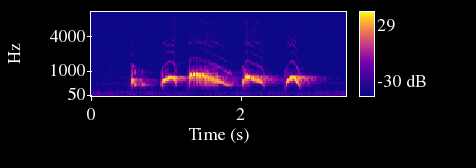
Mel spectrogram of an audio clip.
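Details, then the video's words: Spotted dove singing a KUK 2 style phrase meant to lure quiet doves into calling: five mellow coos, the third long and drawn out, the others short and clipped, with a faint electrical hum behind. "Suara Burung Tekukur KUK 2 Gacor Paling Ampuh Untuk Pancingan TEKUKUR Malas Macet Bunyi"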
